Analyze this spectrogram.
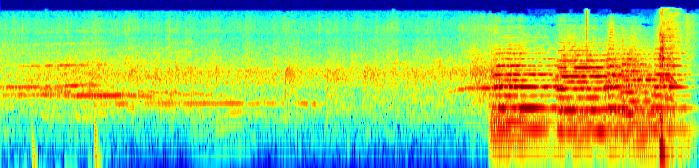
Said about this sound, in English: And then the best part is he just points. He goes, am I supposed to go off this way? Am I? And I, and as he does that, the crowd there, they go, woo.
